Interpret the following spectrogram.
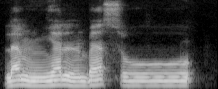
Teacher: ام میں جس حرف پر جزم ہو اس کو پچھلے والے حرف سے ملا کر پڑھتے ہیں، اور میم ساکن کے بعد با اور میم کے علاوہ دوسرا حرف آ رہا ہے اس لیے یہاں اظہار شفوی ہوگا، جلدی ادا کریں گے بغیر گنہ اخفا کے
